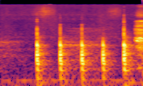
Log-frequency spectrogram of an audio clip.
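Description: Five knocks on a door, fairly quick and evenly spaced, with a dull wooden tone at moderate loudness and no talk.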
